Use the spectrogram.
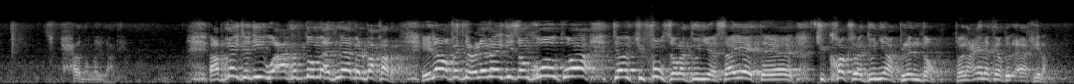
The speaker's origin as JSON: {"language": "French", "country": "Tunisia", "said": "moi je viens de Tunisie"}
